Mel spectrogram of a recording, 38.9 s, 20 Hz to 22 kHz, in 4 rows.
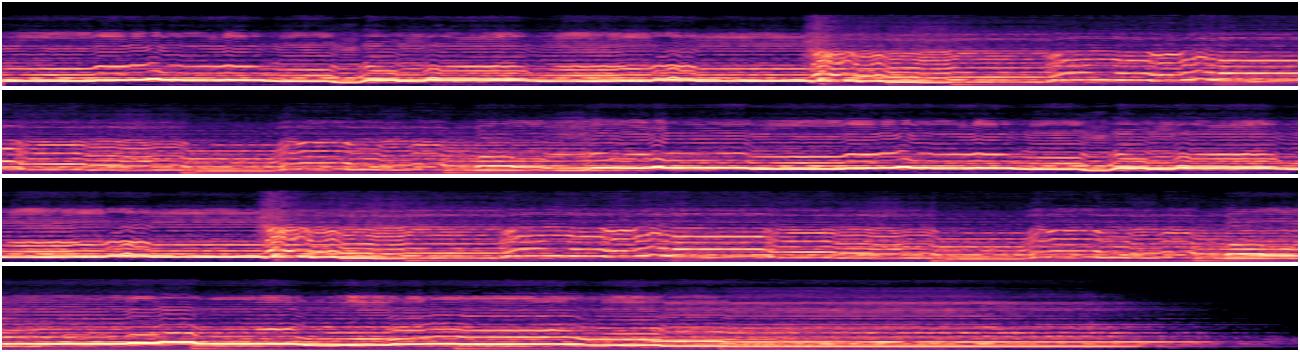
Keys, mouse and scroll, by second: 0.5 v, 1.3 ctrl+space, 1.4-4.7 ctrl+drag, 4.7-9.4 alt+drag, 11.7-14.2 typing, 16.3 typing, 18.9 space, 23.8 space, 26.5 ctrl+Return, 29.2-32.8 shift+drag, 36.2-38.8 drag.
